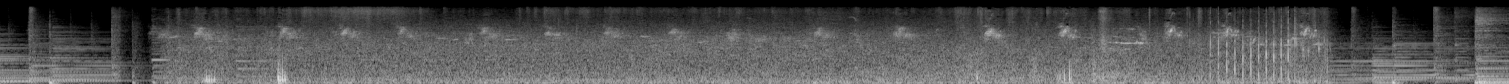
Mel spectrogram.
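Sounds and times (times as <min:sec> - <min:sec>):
bird chirping: 0:01.5 - 0:13.4
outdoor noise hiss: 0:01.6 - 0:13.3.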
